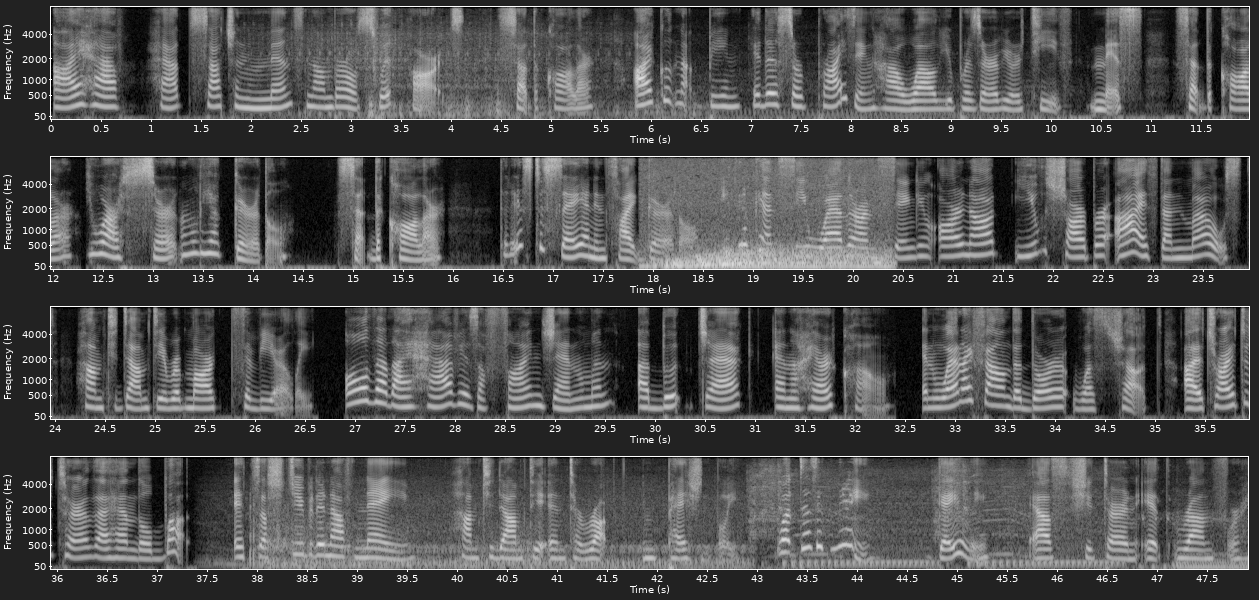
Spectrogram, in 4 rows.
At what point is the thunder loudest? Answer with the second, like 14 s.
19 s.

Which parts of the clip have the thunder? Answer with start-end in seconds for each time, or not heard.
3.0-6.7, 17.9-20.4, 38.0-41.0.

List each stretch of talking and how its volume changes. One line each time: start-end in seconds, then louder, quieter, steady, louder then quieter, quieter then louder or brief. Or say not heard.
0.0-47.8 steady.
